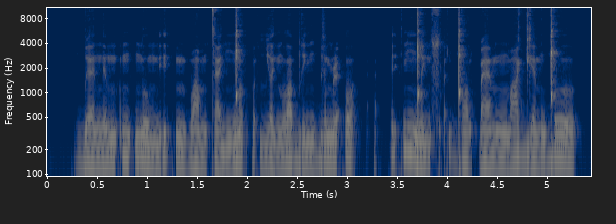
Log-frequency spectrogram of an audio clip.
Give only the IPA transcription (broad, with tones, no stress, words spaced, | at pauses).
ɡ͡bɛ˨nɪ˨˦mə̰˦ mḭ˧mɾu˨mrʲɛ̰˦˨m bɑ˨mtæ˨nʲ ŋ͡ǃʊ˦k͡pə̰˧ʎɜ˧nʲ lˠə˦bi˧nʲɡ͡bɪ˦m ɭɛ̰˦lˠæ̰˨ | ɾʲɑ̰˦nʲŋ͡ǃɪ˨nʲsʷæ̰˦ ɡ͡ǃɒ˨ k͡pæ˨m ŋ͡mɑ˨ ɡʲɛ˨mɡ͡ǃʊ˦˨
